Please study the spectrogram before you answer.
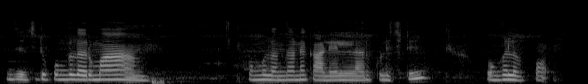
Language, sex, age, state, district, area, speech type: Tamil, female, 30-45, Tamil Nadu, Mayiladuthurai, rural, spontaneous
